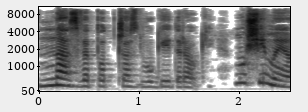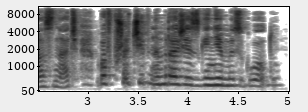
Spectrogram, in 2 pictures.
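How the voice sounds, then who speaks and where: A woman voicing a small female swallow who chirps in a high, breathless, eager way. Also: expressive, moderate pace, sharp tone, husky, exaggerated voice. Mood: chirpy.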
